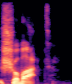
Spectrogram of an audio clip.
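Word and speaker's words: Shavuot: Now, the law of Moses said 7 weeks later, there was another festival that you should go to, and this one is pronounced Shavat. And it literally means weeks, because it was 7 weeks.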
